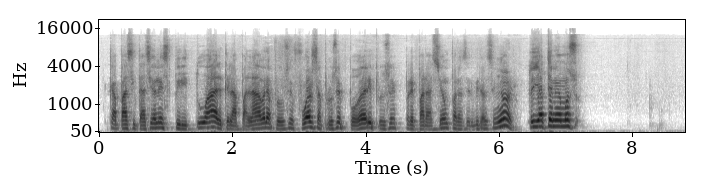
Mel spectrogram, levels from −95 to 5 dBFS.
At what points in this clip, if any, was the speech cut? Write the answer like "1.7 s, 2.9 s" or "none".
1.9 s, 6.3 s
